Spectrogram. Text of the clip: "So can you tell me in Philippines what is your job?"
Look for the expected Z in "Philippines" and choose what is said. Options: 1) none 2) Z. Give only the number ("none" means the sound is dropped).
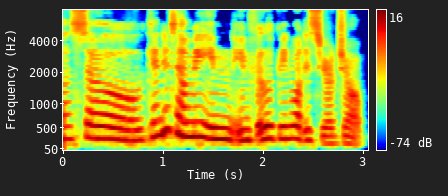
1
